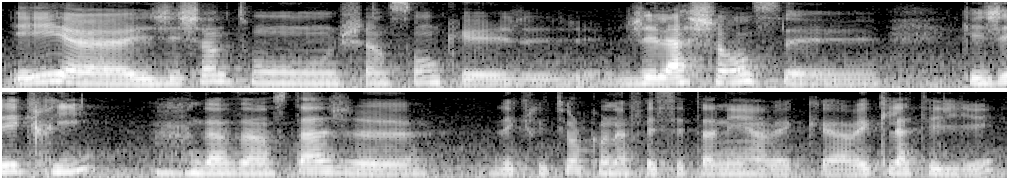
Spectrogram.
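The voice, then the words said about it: Slight non-French accent. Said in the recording (French): “mon petit accent fait savoir que je ne suis pas française”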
